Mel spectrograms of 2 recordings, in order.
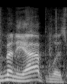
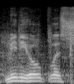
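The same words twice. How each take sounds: First: "Minneapolis" with "app" in the middle; corrected town name. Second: "Minneapolis" said as "Minnie-hopeless"; misread town name. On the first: Host correcting the town, "Minneapolis" pronounced the standard way. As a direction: say "Minneapolis" as "minny-APP-o-lis". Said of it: "which I don't think is the real name". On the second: Host repeating misread town, "Minneapolis" as "Minnie-hopeless". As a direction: say "Minneapolis" with "hope" in the middle. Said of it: "She means Minneapolis". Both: Shown as a demonstration.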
